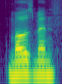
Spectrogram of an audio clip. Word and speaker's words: Moseman: Slowsman. Moseman. Rhymes with Slowsman.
